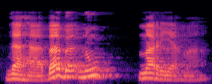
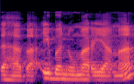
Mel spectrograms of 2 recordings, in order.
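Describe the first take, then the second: First: The initial vowel of ibnu is dropped and linked. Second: The initial vowel of ibnu is pronounced separately. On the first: The speaker calls it right. "tetapi kita bacanya adalah Zahaba banu Maryam" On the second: The speaker calls it wrong. "bukan zahaba ibnu Maryam"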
